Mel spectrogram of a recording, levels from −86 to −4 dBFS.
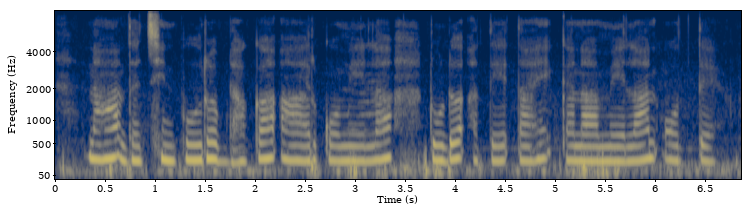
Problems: background sounds at intervals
